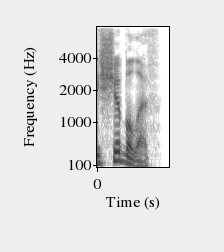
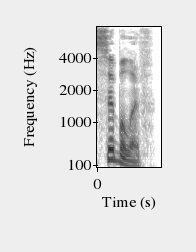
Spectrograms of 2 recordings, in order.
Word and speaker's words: Shibboleth: They asked every man to say Shibboleth. The Ephraimites couldn't pronounce it right, they said Sibboleth. That was their giveaway.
